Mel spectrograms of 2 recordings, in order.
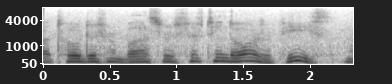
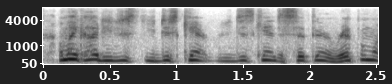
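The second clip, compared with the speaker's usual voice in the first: higher, louder mock disbelief; imitating exasperated coworker; 7 semitones higher, 6 dB louder than usual. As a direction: ham up her shocked "oh my God".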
